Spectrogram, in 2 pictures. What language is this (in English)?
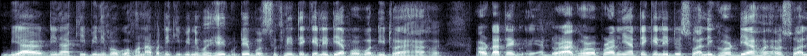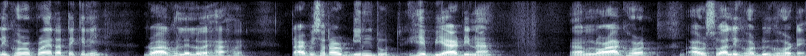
Assamese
